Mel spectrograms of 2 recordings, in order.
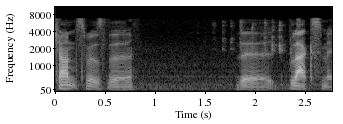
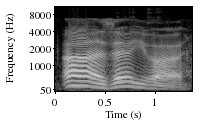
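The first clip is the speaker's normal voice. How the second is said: drawn-out, raised, louder greeting; Hiada's greeting; 7 semitones higher, 7 dB louder, slower than usual. Acted. Hiada greets the captain in church, drawn-out raised greeting. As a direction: greet a comrade in character, voice lifted. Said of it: "And she goes".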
